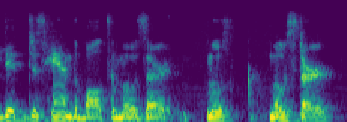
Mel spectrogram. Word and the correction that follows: Mostert: Uh, sorry, I'm pronouncing his name wrong, but he's a beast. Mostert. Um, there you go.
